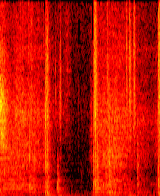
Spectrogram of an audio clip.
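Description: Metal sheet pan sliding over the wire oven rack as it is pushed into the broiler: faint metal-on-metal scraping with a short clatter, in two pushes.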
